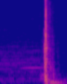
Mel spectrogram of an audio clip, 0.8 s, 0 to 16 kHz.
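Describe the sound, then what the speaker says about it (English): A BMW i7 xDrive60 door closing automatically ends in a single soft, solid thud after a quiet motorized lead-in, heard close and alone. "I can just step on the brake, which will close the door automatically"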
